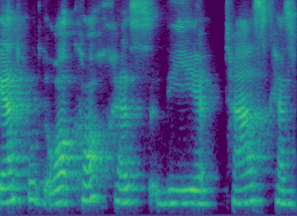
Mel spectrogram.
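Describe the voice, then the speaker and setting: Against a quiet background with audible room echo, a woman speaks with fairly even intonation. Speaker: event host. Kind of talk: formal introduction. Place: office. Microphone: webcam.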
